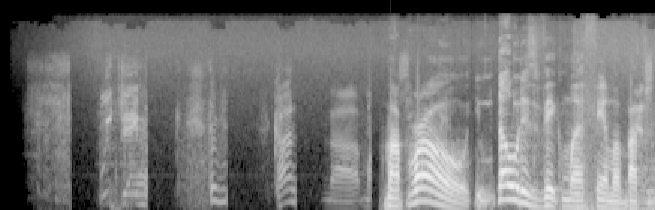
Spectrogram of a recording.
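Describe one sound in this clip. A young man speaks in an animated cartoon voice, close to the microphone.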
